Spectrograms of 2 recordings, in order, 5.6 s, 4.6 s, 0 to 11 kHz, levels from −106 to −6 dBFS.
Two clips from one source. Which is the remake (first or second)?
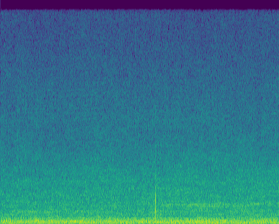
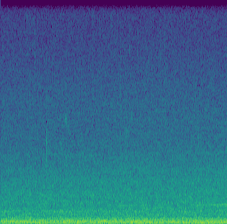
first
